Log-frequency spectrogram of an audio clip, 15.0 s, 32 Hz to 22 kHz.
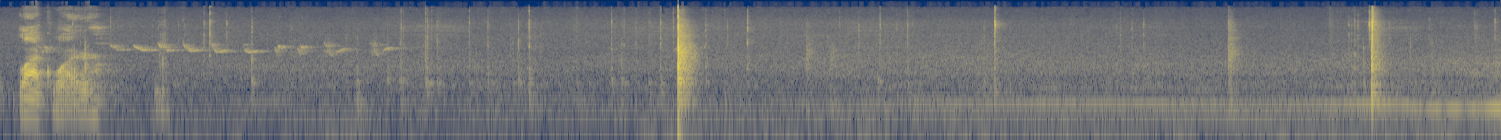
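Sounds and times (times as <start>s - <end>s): bird chirping: 0.0s - 15.0s
faint ticks and clicks: 1.1s - 12.5s.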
